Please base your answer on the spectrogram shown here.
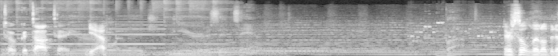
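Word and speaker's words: Hocotate: They're not from planet Hokotate, and I learned that yes, it is pronounced Hokotate.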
